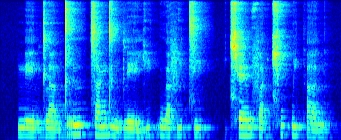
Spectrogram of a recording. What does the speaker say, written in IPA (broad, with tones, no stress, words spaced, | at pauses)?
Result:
meː˨˩nkla˨˩m trɯː˥˩k̚ sa˦˥ŋdɯ˨˩ŋpleː˨˩ jiː˦˥k̚ wu˧a̯fi˦˥t̚ si˥˩t̚ | t͡ɕʰɛː˧wfa˨˩k̚t͡ɕʰu˥˩k̚ wi˥˩t̚ ʔa˧n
